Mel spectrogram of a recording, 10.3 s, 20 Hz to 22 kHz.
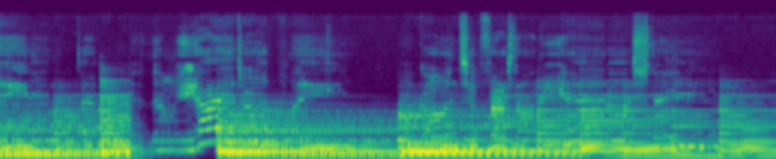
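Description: Piano chords played on a keyboard, each held for a couple of seconds and changing about 3, 5 and 8 seconds in, with a man singing a wordless melody over them. The chords break off briefly just before the 3-second change while the voice slides up.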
